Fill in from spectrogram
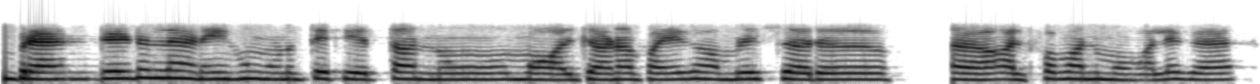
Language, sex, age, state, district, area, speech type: Punjabi, female, 18-30, Punjab, Amritsar, urban, conversation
